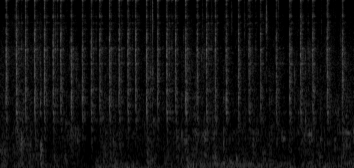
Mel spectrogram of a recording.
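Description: Commercial bandit reel on the boat's gunwale winding in line with a rapid, even clicking, bringing up a hooked fish.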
